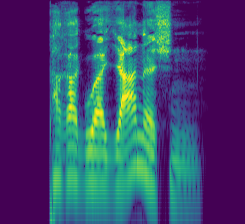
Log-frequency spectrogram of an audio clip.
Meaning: inflection of paraguayanisch: 1. strong genitive masculine/neuter singular 2. weak/mixed genitive/dative all-gender singular 3. strong/weak/mixed accusative masculine singular 4. strong dative plural
- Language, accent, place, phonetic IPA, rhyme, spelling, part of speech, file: German, Germany, Berlin, [paʁaɡu̯aɪ̯ˈaːnɪʃn̩], -aːnɪʃn̩, paraguayanischen, adjective, De-paraguayanischen.ogg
